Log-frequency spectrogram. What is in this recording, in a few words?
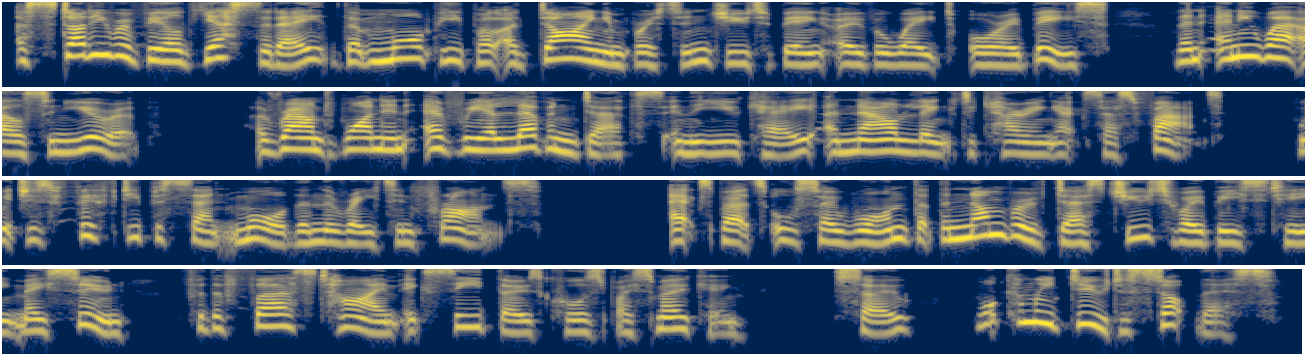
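Corporate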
